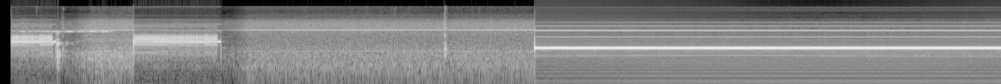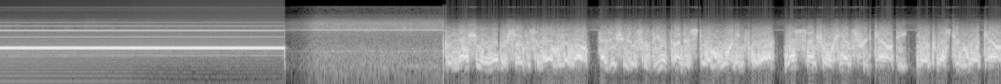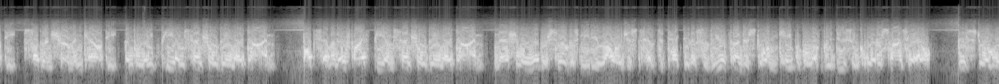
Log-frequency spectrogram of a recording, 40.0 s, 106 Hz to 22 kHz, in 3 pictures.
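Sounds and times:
steady warning alarm tone: 0:00.2 - 0:40.0
radio hiss: 0:17.5 - 0:40.0.

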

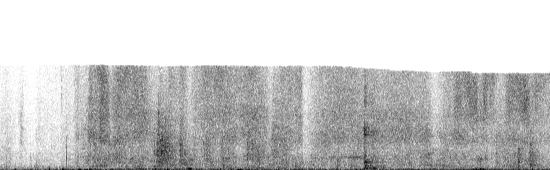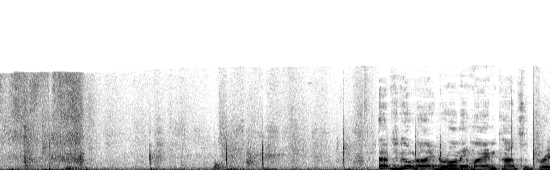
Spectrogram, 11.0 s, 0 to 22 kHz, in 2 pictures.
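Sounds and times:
eraser scrubbing a blackboard: 0:00.6 - 0:09.3.

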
